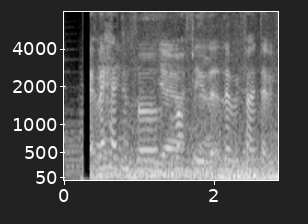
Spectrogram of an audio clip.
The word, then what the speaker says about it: Rothley: heading for Rothley that we found out we've actually been pronouncing it wrong, and it's Rothley.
